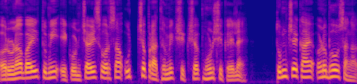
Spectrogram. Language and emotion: Goan Konkani, neutral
